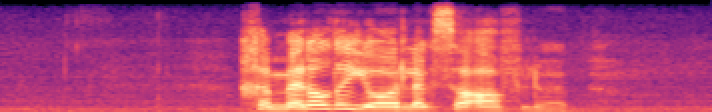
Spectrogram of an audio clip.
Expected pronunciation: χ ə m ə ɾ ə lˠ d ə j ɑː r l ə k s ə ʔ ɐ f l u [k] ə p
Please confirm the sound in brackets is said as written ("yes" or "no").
no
